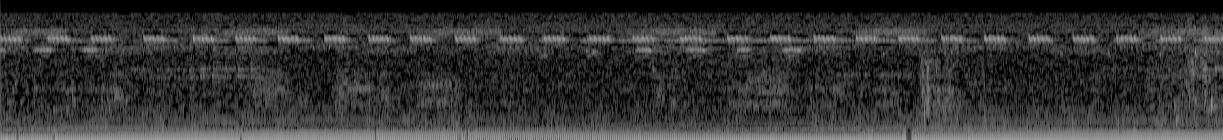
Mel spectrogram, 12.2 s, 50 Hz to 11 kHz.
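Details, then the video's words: Cricket calling in the wilderness of eastern Botswana at 2:30 in the morning in May: a steady run of short high chirps repeated about three times a second, over a constant low hum and faint scattered clicks. "1 Hour cricket sound-Africa-No loop-Real recording."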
